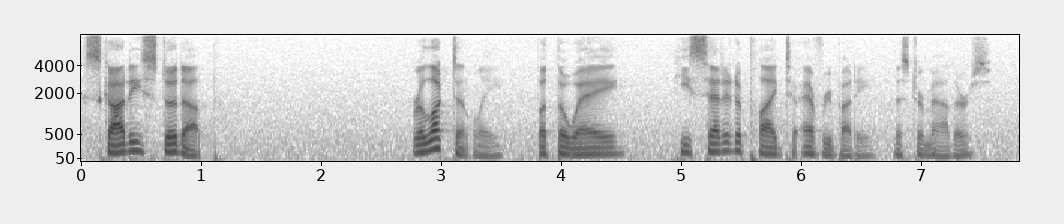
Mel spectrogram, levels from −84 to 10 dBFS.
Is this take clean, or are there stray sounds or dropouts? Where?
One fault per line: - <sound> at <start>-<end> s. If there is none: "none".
none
